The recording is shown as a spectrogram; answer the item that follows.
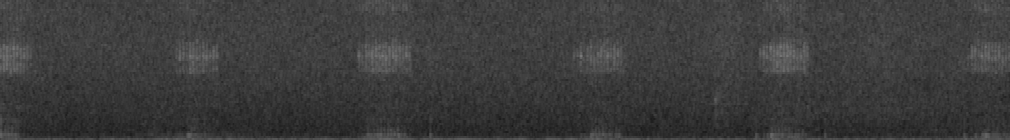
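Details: Heidi, an elderly shelter-adopted cat, purrs under massage: an even, low rumble carrying on without pause, punctuated by airy breath bursts at regular two-second intervals.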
